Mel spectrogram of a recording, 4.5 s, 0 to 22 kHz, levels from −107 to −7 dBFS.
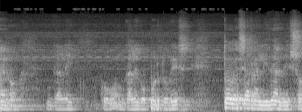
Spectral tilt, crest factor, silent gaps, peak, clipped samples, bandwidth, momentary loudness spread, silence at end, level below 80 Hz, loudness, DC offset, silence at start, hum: -6.5 dB/octave; 14 dB; none; -8 dBFS; under 0.1%; 16 kHz; 18 LU; 0 s; -56 dBFS; -24 LUFS; under 0.1%; 0 s; none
